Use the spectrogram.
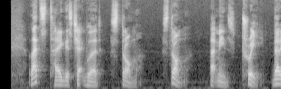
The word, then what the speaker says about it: strom: Combine the first 2 consonants, st, st, st. Then add ro, ro, stro, stro, and add the last consonant, strom, strom.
